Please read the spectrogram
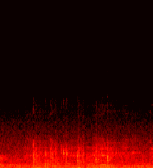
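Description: Quiet room tone: a steady low hum under faint background noise.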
